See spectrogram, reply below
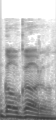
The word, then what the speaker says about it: Gogoro: Una cosa importante, Terpel anuncia una alianza con, no sé cómo decirlo, Gogoro o Gogo. – Sí, sabes que tienes razón. – Gogoro. – Gogoro. No sé cómo se pronuncia exactamente. – En Europa le dicen Gogoro.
